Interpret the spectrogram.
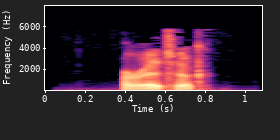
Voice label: "pruritic", english; adjectives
